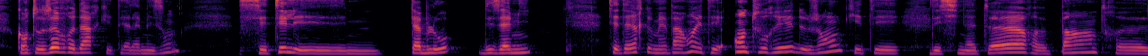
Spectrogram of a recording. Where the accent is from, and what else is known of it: Vincennes, Île-de-France, France; born or raised there; also born or lived in Les Lilas; now in Paris, France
